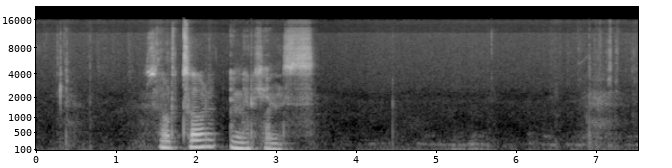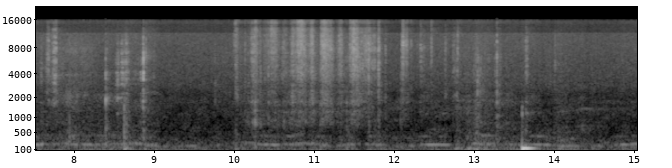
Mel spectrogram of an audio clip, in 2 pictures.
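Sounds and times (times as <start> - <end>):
cards thumping on table: 12.8 - 13.8.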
